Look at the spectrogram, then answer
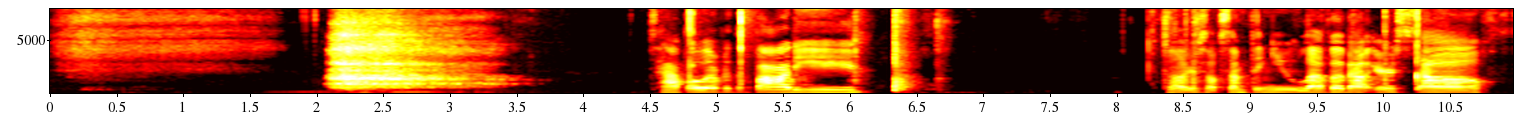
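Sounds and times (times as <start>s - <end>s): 
deep breath during a guided self-acceptance tapping session: 0.0s - 3.6s
speech: 4.7s - 6.2s, 8.4s - 10.9s.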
